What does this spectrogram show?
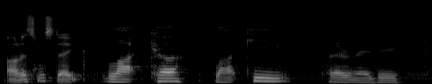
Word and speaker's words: latke: Oh yeah, you got eviscerated for the latke. So what'd you call it originally? I think I said latke. No. So, anyways, to right the wrong, I now know the pronunciation. Latka.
